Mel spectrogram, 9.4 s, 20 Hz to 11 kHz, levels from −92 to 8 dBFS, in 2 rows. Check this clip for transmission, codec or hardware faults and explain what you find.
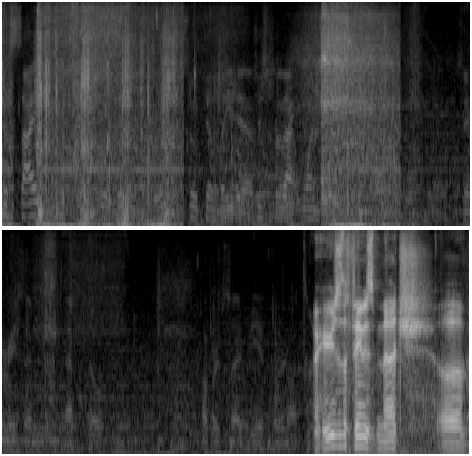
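Nothing to flag here; I can't hear anything going wrong in the transmission, coding or hardware at any point in the audio.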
